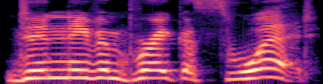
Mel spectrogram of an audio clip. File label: victory, en; cookie run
